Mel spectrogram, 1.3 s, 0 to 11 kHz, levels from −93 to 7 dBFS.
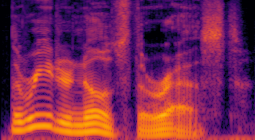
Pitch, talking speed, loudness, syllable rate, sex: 130 Hz, 235 wpm, -17 LUFS, 5.3 syllables/s, male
